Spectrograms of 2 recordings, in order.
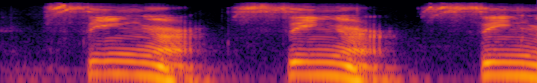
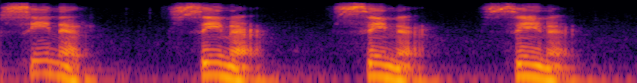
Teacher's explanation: la n se nos vuelve más nasal de lo normal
